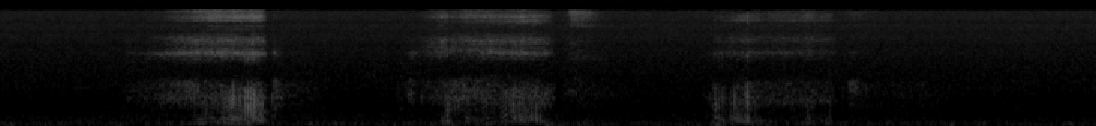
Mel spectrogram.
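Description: Small dog snoring in its sleep: three slow snoring breaths about two seconds apart, the first the loudest.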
